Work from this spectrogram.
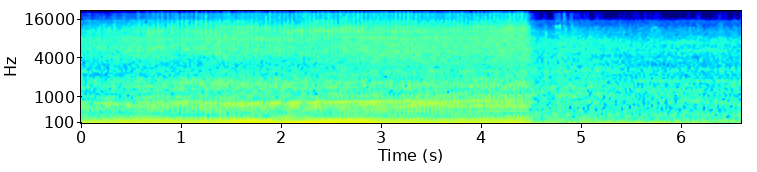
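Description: Engine of a 1989 Renault Espace at full throttle, a steady loud droning hum inside the car that holds for several seconds, then drops in pitch and level as the throttle eases.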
